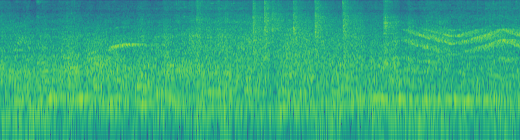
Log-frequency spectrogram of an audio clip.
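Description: Ghost Train dark ride cars roll along their track at Blackpool Pleasure Beach, a steady loud rumble with faint rhythmic clatter and occasional sharp squeals running throughout.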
